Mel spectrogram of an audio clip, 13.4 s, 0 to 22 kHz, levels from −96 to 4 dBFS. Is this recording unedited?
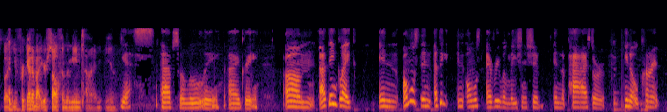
yes; 0 cuts

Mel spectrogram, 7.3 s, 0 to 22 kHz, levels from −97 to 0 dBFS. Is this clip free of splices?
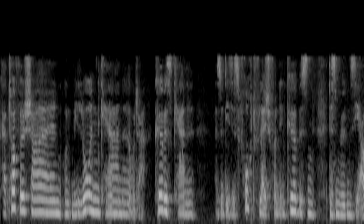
yes; 0 cuts

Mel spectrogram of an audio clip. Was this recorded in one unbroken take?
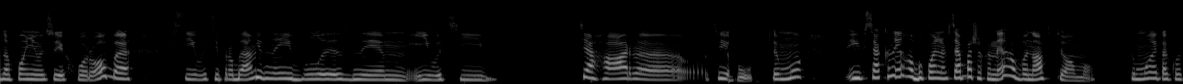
no; 3 cuts; at 2.6 s, 7.3 s, 7.6 s

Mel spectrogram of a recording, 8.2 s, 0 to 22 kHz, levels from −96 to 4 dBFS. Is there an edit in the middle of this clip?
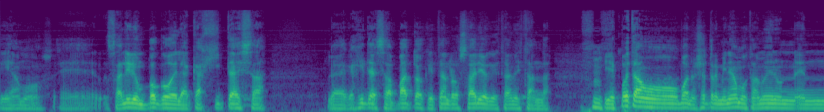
no; 0 cuts

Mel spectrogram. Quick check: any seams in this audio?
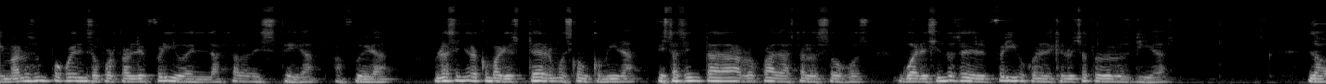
yes; 3 cuts; at 3.3 s, 5.7 s, 6.5 s

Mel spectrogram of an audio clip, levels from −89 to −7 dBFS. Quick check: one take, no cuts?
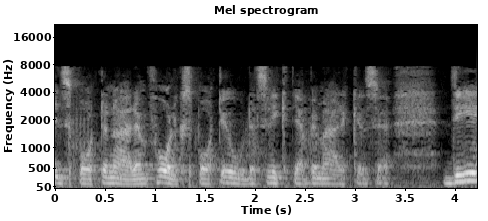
yes; 0 cuts

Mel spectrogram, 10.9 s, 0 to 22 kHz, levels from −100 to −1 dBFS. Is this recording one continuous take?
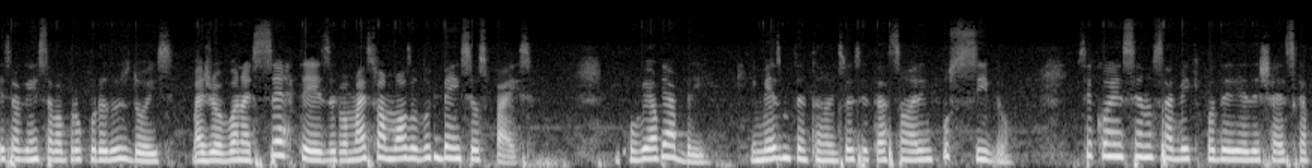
no; 8 cuts; at 1.5 s, 2.1 s, 2.8 s, 3.6 s, 5.1 s, 5.5 s, 6.1 s, 7.0 s

